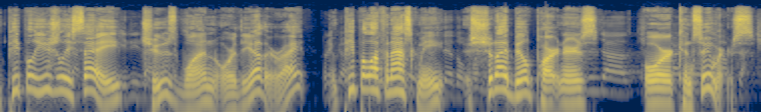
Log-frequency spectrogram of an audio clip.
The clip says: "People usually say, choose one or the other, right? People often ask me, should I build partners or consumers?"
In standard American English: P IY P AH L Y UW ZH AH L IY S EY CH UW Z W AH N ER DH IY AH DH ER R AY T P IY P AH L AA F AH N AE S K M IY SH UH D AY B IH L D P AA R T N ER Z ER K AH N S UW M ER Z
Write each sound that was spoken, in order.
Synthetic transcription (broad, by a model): P IY P L Y UW ZH L IY S EY CH UW Z W AH N ER DH IY AH DH ER R AY T P IY P L AA F AH N AE S K M IY SH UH D AY B IH L D P AA R T N ER Z ER K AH N S UW M ER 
